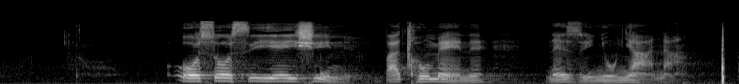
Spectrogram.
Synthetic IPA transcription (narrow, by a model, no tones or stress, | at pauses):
ɔsosijeiʃini | ɓaǃʰumɛnɛ | neziɲuɲa̰ːna̰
